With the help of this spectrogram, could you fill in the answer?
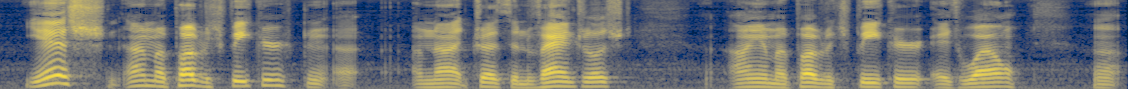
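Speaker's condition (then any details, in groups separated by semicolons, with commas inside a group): Cerebral palsy; congenital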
